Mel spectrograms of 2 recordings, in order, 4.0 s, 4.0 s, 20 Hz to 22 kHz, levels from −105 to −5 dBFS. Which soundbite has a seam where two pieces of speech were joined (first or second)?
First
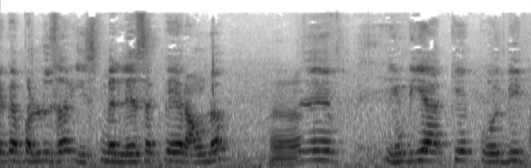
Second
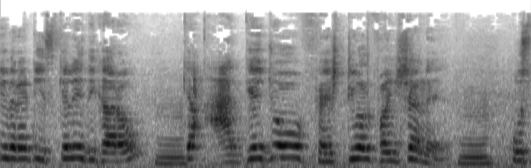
first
